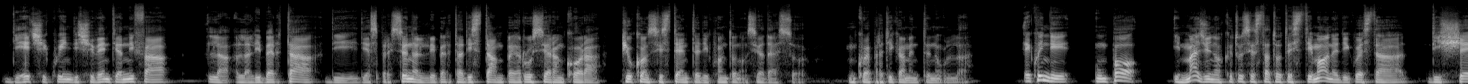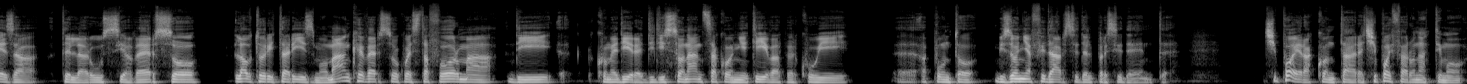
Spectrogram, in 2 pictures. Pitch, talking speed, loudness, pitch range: 110 Hz, 155 wpm, -20 LUFS, 105-125 Hz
